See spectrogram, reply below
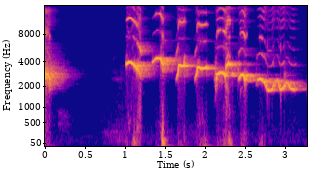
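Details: Oriental magpie-robin, a fighting male singing in a provoking style meant to anger another male: a whistled phrase opens with a brief high note, then a clear run of sliding, warbled whistles with sharp clicks, falling gradually in pitch.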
